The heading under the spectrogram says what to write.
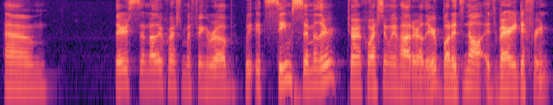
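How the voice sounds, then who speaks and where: A man's voice: on the high side, fairly even intonation, fairly quick, fairly bright tone, clean tone. A man hosting a casual live stream, reading viewer questions aloud in a jokey way.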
